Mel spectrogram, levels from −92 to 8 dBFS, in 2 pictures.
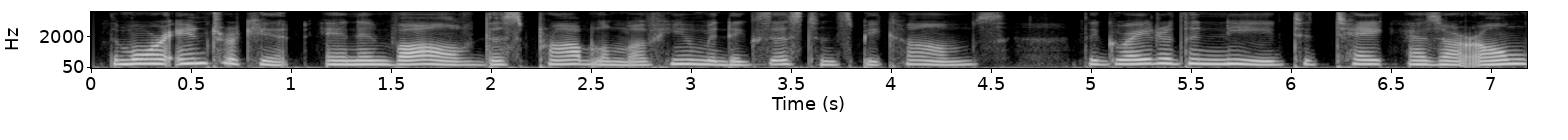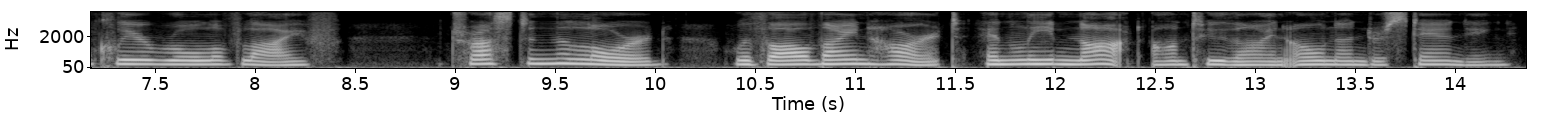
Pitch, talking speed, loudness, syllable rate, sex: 205 Hz, 165 wpm, -17 LUFS, 4.6 syllables/s, female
